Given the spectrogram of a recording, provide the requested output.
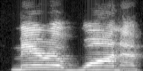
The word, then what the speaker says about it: marijuana: so it's mighty merit we say in English marijuana so it's a kind of like a W therefore that J instead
